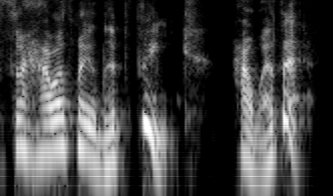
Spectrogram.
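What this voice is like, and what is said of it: Imitates another person's voice. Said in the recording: “That impression of her because that was perfect.”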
